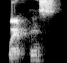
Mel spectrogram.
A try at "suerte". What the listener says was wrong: Suerte. With an S. S-U-E. S-U-E-R-T-E.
